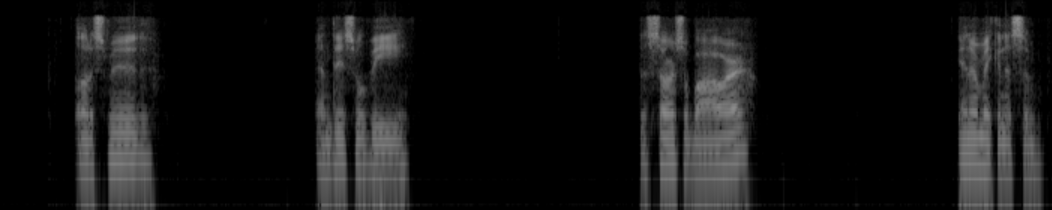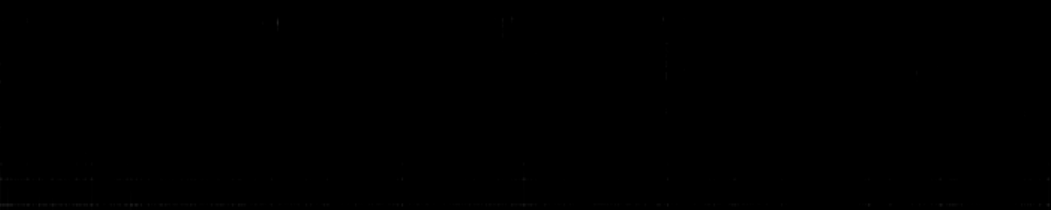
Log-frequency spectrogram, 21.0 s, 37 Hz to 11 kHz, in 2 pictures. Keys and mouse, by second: 1.7 Tab, 2.4 3, 2.5 right click, 3.3 i, 4.2 alt+s, 5.6 Tab, 6.1-8.0 middle drag, 9.0 alt+h, 9.5 alt+a, 10.0 right click, 10.8 h, 11.0-11.7 alt+middle drag, 12.0 middle drag, 13.1 Tab, 13.1 right click, 13.4 Tab, 15.0 i, 15.9 e, 17.2 Tab, 17.5-19.5 middle drag, 19.8 shift+middle click.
